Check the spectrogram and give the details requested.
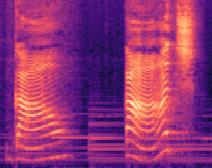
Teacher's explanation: जब हम इनके शब्दों को बोलते हैं गांव, कांच, तब हमारे मुंह और नाक से ध्वनि निकलती है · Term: अनुनासिक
